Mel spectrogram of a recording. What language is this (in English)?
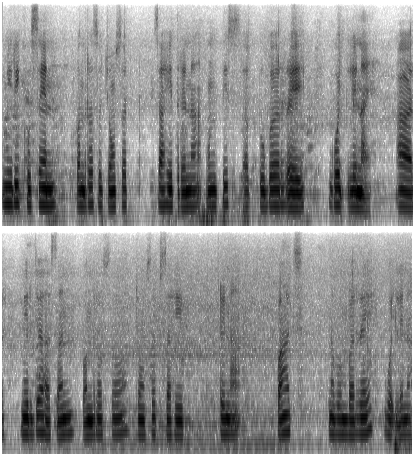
Santali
